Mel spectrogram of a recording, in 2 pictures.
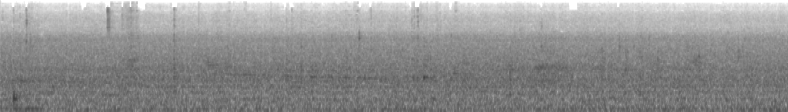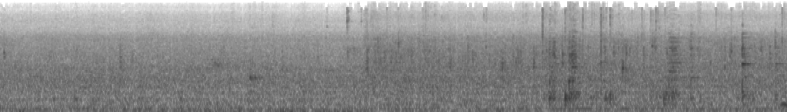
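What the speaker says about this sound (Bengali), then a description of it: "এবার আমি আলুগুলো ভেজে নেব ভেজে তুলে নেব আলুগুলো ভেজে নেব কড়াই দিয়ে দিচ্ছি আলু" Potato pieces fry in hot oil in a wok with a steady, soft crackling sizzle that holds evenly throughout, growing slightly busier toward the end; no voices.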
